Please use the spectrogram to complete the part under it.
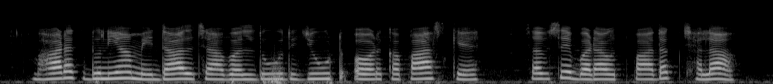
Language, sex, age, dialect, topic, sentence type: Maithili, female, 56-60, Eastern / Thethi, agriculture, statement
